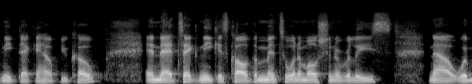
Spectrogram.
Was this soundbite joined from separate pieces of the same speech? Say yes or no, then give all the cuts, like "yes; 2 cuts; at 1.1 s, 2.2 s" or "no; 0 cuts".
no; 0 cuts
